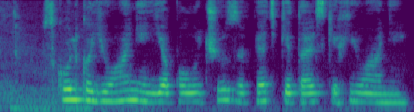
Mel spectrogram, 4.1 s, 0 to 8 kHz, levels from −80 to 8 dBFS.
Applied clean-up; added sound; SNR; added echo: none; none; none; none.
